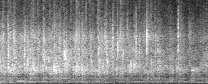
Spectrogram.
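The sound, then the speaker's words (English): A church audience at Anchor applauds itself: a dense, steady patter of many hands clapping together that holds evenly for about three seconds at a fairly soft level, with no voices over it. “You are the, the real MVPs in this church, and so I think you deserve to give yourself a round of applause and a pat on the back and say, Well done.”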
